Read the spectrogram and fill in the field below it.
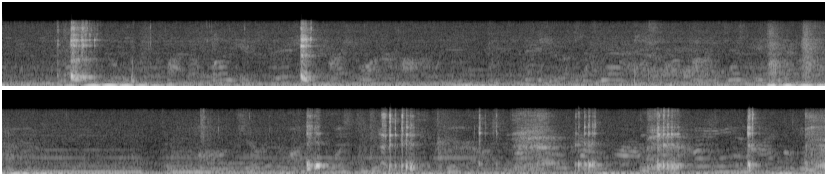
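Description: Deliberate belched voicing shaped into letter sounds, with brief pauses and background music; voluntary burping.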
